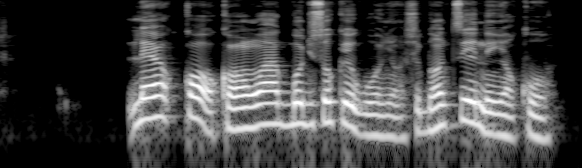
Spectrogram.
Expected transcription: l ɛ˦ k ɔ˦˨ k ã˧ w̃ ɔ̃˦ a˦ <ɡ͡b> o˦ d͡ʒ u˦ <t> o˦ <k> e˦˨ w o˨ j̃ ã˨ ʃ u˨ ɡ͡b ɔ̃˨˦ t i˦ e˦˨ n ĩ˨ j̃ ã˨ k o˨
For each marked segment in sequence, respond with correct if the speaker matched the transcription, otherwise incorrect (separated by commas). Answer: correct, incorrect, correct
